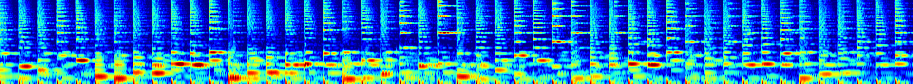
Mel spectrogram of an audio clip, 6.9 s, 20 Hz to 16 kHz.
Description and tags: trance pulse 140bpm
fast, delay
